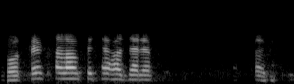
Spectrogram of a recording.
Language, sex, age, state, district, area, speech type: Odia, female, 45-60, Odisha, Sundergarh, rural, conversation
